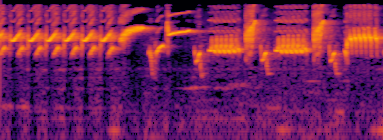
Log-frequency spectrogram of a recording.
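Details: Canary (Serinus canaria), song.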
